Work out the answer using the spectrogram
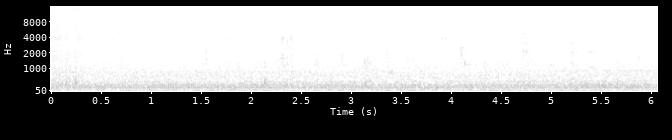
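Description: Faint chewing with small wet mouth clicks, a person eating food by hand, over a steady low hum.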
